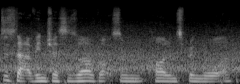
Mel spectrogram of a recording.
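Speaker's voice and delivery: ordinary delivery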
